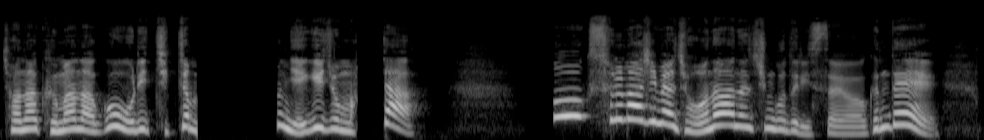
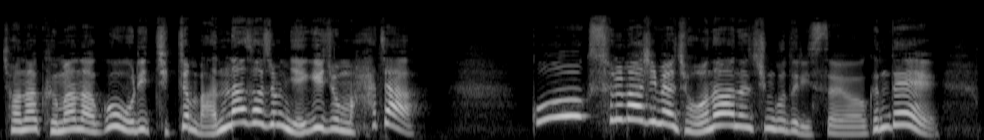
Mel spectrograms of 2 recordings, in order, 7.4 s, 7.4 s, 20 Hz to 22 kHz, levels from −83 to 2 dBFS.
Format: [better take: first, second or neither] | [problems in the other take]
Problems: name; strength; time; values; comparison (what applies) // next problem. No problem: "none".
second | audio cutting out; at 1.5 s for 0.5 s, at 2.5 s and at 4 s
